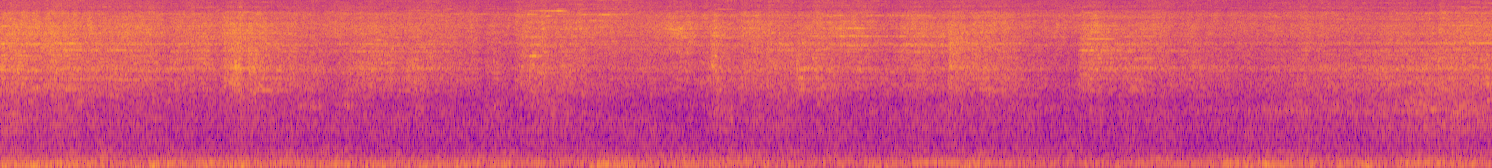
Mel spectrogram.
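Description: Railroad tank cars of a passing freight train rolling by: steady wheel-on-rail noise with a loud hiss and a low rumble, swelling every couple of seconds.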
